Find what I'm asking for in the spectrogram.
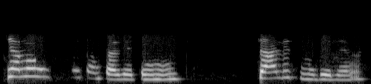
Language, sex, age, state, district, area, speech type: Hindi, female, 45-60, Uttar Pradesh, Pratapgarh, rural, conversation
